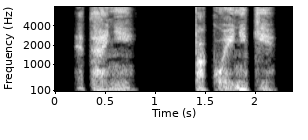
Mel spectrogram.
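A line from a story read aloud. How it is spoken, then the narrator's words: Whisper in darkness. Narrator (Russian): прошептал в темноте чей-то голос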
